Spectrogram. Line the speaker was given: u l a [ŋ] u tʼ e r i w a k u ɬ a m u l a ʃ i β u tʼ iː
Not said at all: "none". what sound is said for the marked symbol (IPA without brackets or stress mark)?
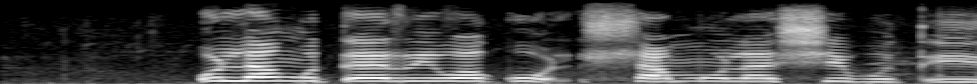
ŋ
